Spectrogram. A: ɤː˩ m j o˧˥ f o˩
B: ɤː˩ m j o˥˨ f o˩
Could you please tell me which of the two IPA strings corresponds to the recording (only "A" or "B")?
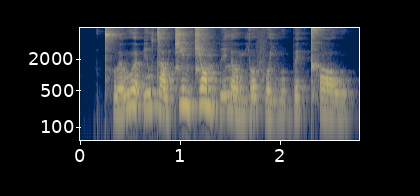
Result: B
